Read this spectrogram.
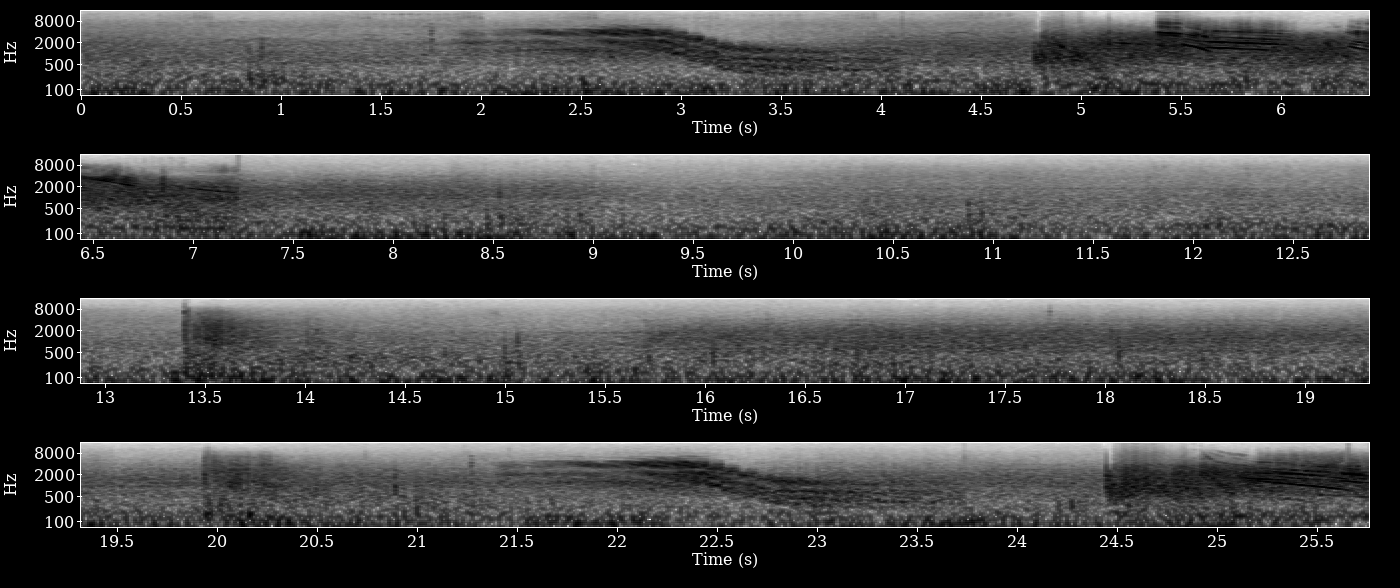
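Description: Heavy tank engines rumble steadily.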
